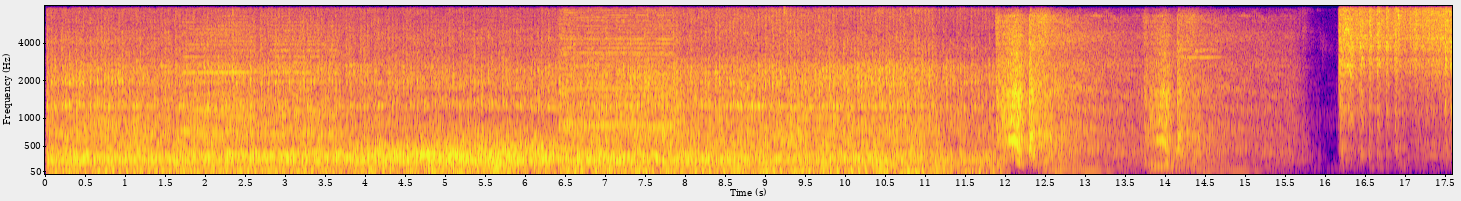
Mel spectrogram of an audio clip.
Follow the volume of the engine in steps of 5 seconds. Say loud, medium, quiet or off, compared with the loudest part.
loud, loud, loud, medium.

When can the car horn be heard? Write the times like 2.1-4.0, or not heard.
1.6-3.6, 6.3-7.9, 13.8-14.7.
